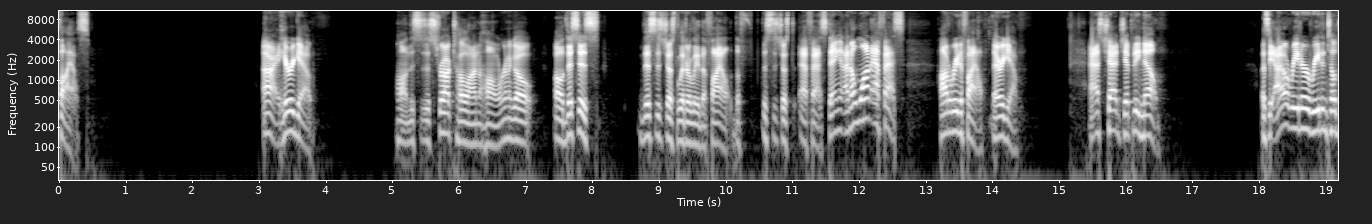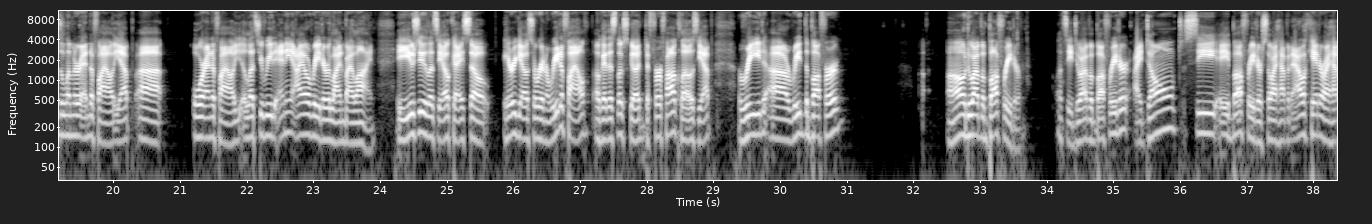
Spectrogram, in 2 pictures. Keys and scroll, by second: 33.7 alt+{.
